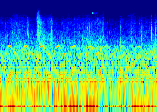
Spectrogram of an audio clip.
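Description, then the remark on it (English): An emergency siren yelps in quick repeating rises and falls, roughly twice a second, above a steady, dense rumble of traffic and street noise in a hospital ambulance bay. “Abby and Carter are in the ambulance bay.”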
